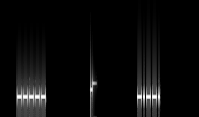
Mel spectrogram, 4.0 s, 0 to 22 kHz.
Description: Morse code, heard as a keyed tone, about 38 wpm, 700 Hz. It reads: 0 <KN>
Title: Single Character (Letter:Number:Punctuation:Prosign) 40wpm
